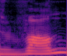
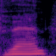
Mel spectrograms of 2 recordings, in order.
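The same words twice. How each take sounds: First: Van with open ah; correct Dutch vowel. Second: Van like the vehicle; flat short a in Van; lower, softer English Van; wrong English vowel. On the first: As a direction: say Van as "vahn". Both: Shown as a demonstration. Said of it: "not Van".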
